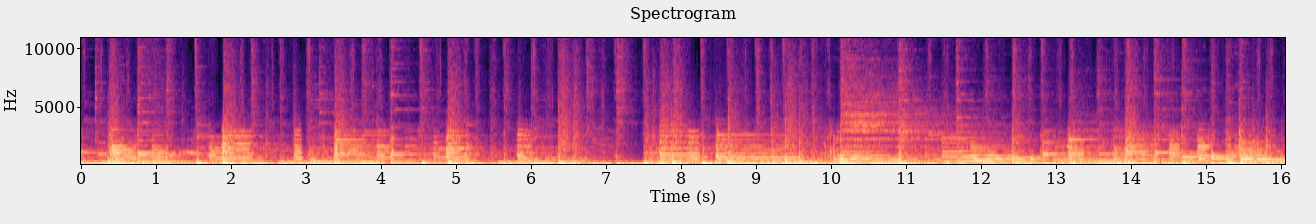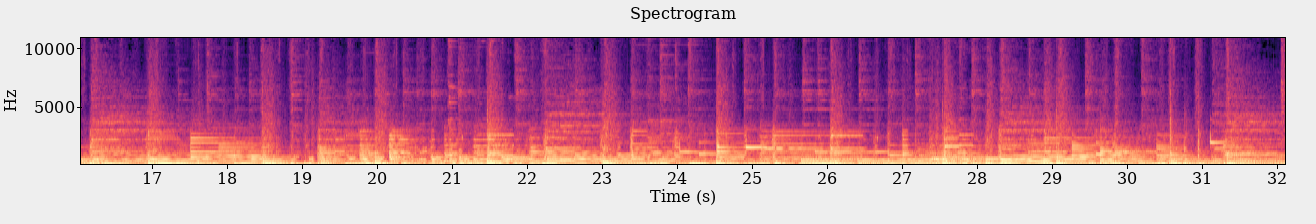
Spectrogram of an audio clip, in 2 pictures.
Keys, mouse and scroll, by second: 1.9 scroll down 1, 5.7 shift+middle click, 6.2-6.9 scroll up 6, 7.2 shift+middle click, 7.8 click, 8.6 click, 9.2 scroll down 4, 9.6 shift+middle click, 10.7 shift+middle click, 11.5 scroll up 1, 11.6-12.2 scroll down 1, 12.4 click, 15.2-15.8 scroll down 3, 16.4 shift+s, 18.1 scroll down 2, 18.5 shift+a, 20.2 click, 22.5 click, 23.2 scroll up 2, 23.7 shift+a, 26.3 click, 31.4 click, 31.8-32.1 scroll down 7.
